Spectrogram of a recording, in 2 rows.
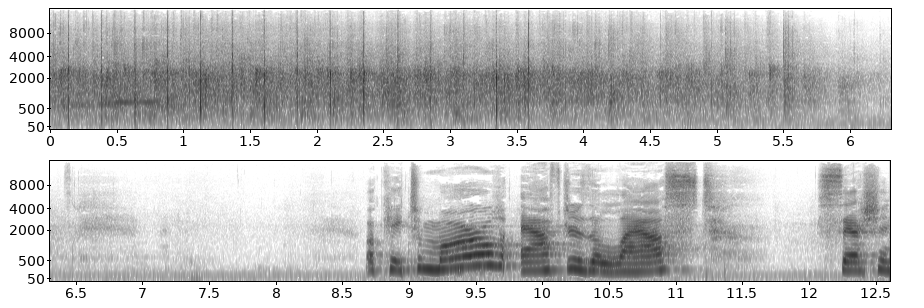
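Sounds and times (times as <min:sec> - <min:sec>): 
round of applause: 0:00.0 - 0:06.5
speech: 0:08.7 - 0:11.4, 0:12.2 - 0:12.5.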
